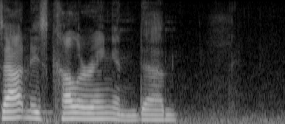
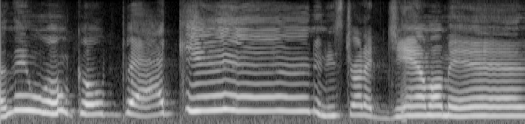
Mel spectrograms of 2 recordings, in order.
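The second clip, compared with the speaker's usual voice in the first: put-on whiny child; 6 semitones higher, slower than usual. Child's meltdown voiced in story.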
